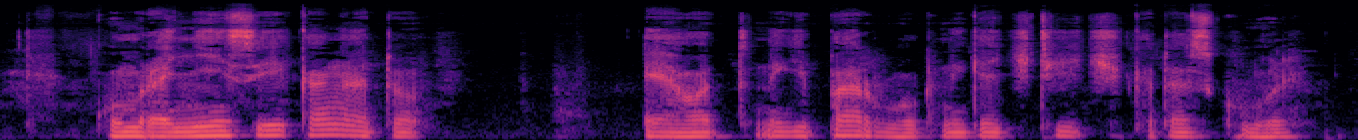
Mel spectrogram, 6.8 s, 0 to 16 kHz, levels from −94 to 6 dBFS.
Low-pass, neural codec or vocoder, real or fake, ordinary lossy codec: 14.4 kHz; none; real; AAC, 48 kbps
